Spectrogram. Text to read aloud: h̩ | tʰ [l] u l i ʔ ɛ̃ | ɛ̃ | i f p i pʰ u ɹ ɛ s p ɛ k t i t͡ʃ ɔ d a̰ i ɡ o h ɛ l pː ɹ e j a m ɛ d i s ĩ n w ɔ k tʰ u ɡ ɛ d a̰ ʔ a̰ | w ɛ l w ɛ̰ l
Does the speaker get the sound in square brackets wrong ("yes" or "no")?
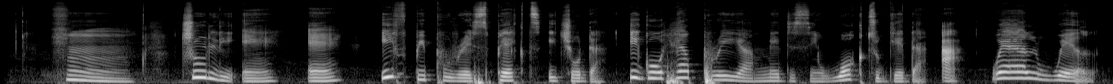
yes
